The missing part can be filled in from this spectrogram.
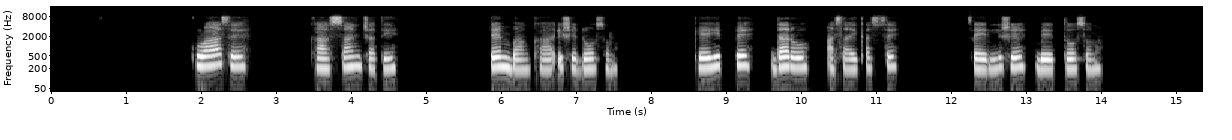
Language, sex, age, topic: Gamo, female, 25-35, government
